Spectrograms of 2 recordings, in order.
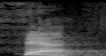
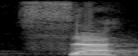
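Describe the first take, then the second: First: The first sound is a soft th. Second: The first sound is a hissing s. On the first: The speaker calls it right. "произносится так глухо, не свистя" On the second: The speaker calls it wrong. "«Ся» неправильно"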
